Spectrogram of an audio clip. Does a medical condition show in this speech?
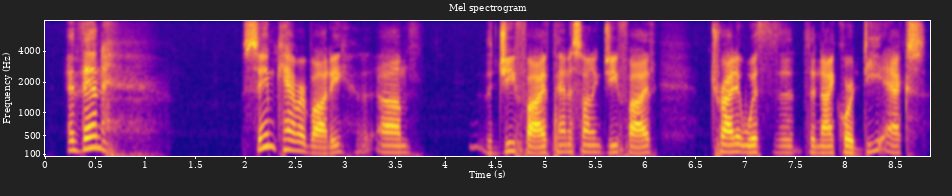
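No.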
